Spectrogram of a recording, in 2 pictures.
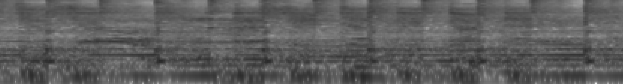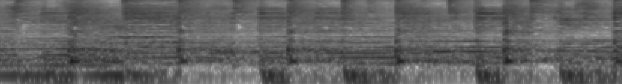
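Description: Live rock band playing: electric guitar, bass guitar and a drum kit keeping a steady beat, with a male lead singer.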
